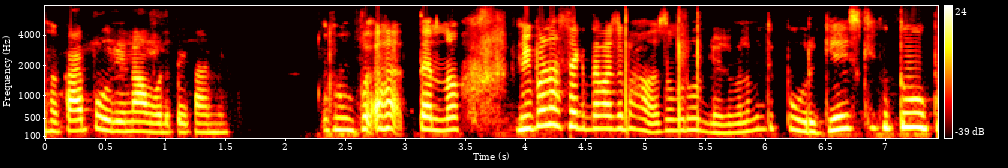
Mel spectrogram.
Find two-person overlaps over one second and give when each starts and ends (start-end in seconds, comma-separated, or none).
none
